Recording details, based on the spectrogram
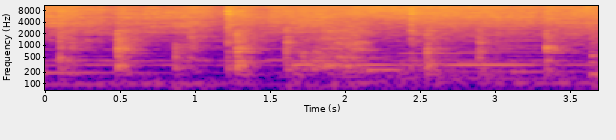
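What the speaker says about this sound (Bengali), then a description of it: "আমি তেলটাতে কালো জিরা ফোড়ন দিয়ে আদা পেঁয়াজ বাটাটা আর লঙ্কা আর হলুদ দিয়ে কষিয়ে নিই" Ginger-onion paste with chili and turmeric fries in hot oil with black cumin seeds, sizzling steadily up close while a spatula scrapes and clinks against the pan in regular strokes.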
